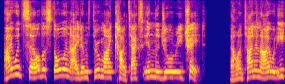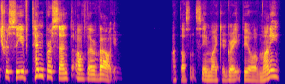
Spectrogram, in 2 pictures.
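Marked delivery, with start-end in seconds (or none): 0.1-8.1 high, anxious suspect voice; nervous suspect. Acted. Papineau answers the police, as a high nervous suspect. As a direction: play the frightened informer, pitched well up.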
